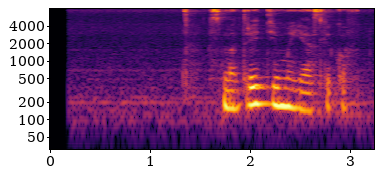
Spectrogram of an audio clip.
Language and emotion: Russian, neutral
